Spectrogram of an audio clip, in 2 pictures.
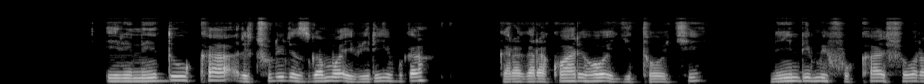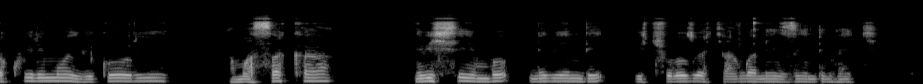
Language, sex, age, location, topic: Kinyarwanda, male, 36-49, Musanze, agriculture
